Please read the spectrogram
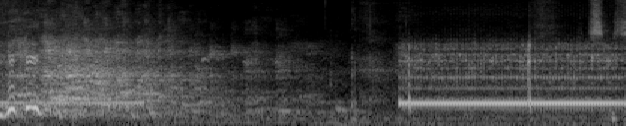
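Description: A telephone call being placed to a wireless customer: a few short dialing tones, then a steady, unbroken electronic ringing tone that carries on to the end with no one answering.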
